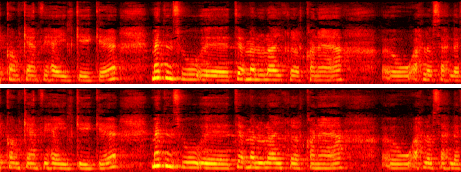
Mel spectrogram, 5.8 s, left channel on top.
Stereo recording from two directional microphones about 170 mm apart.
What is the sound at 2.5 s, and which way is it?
Speech, 45° left (ahead or behind).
